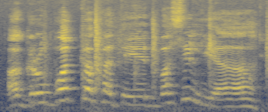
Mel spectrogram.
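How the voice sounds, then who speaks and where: Woman as lively, swooping lady of the house. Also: mid-range voice, slow pace, slight background noise. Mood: easygoing, generous. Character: commanding but generous lady of the house. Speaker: voice actress. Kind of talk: Ilocano comedy drama acting.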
